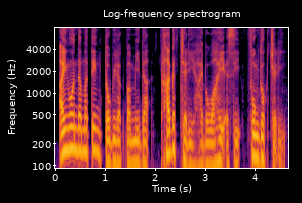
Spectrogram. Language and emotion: Manipuri, neutral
